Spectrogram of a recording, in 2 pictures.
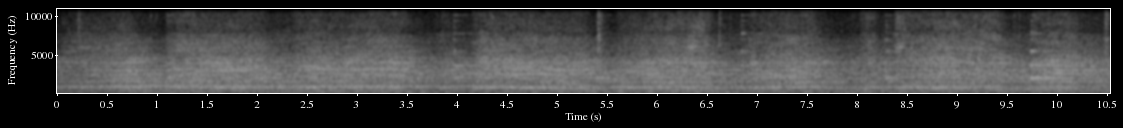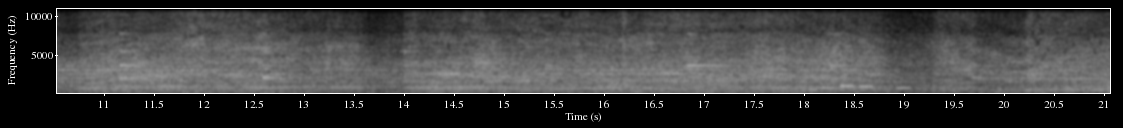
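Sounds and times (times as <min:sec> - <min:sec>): train air horns blowing: 0:10.8 - 0:19.9.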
